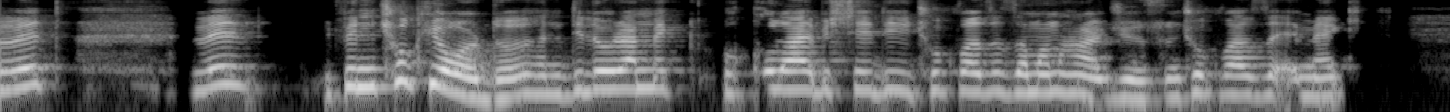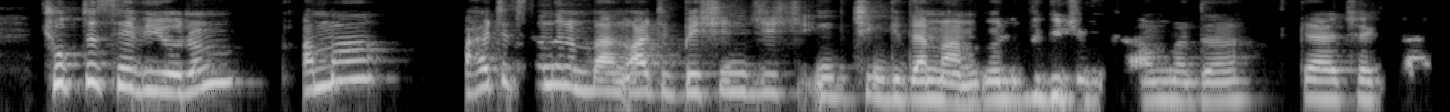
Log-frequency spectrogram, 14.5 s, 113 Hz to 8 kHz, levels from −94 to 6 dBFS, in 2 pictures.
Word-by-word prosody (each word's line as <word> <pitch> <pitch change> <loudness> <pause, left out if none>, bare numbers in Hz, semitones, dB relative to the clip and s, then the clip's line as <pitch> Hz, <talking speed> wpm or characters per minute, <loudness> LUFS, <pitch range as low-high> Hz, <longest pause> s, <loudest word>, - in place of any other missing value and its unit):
evet 305 +3 +2 0.6
ve 315 +3 +1 0.4
beni 295 0 +6
çok 350 +2 +3
yordu. 215 - +6
Hani, 230 -1 -5
dil 260 +1 -3
öğrenmek 275 0 +5
h 275 -3 -13
kolay 270 -1 +4
bir - - -4
şey 265 -2 -4
değil. 265 -2 -5
Çok 255 +1 -8
fazla 255 -1 0
zaman 245 0 +1
harcıyorsun. 200 -4 0
Çok 240 +1 -2
fazla 225 0 -2
emek. 210 +1 -3 0.7
Çok 340 +1 +2
da 355 - +5
seviyorum 285 +1 +1 0.3
ama 310 +8 +1 0.6
artık 305 +4 -2
sanırım 320 -4 -1
ben 130 -1 +2
artık 240 -1 0
5. 245 0 -3
i 240 -2 -7
için 200 0 -4
gidemem. 190 -4 +2
Böyle 185 0 0
bir 200 - -2
gücüm 195 -3 -3 0.2
kalmadı 180 0 -5 0.2
gerçekten. 185 -2 -3
245 Hz, 155 wpm, -23 LUFS, 200-275 Hz, 0.7 s, beni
